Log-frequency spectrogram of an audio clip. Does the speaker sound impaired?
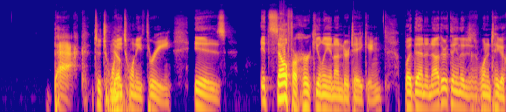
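No.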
